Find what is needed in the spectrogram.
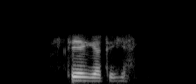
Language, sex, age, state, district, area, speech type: Santali, male, 18-30, Jharkhand, Pakur, rural, conversation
